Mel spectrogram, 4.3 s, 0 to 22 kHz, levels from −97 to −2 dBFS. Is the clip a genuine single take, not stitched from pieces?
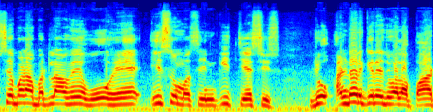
yes; 0 cuts

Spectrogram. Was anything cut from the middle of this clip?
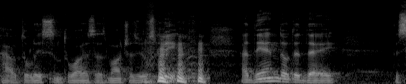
yes; 1 cut; at 2.2 s

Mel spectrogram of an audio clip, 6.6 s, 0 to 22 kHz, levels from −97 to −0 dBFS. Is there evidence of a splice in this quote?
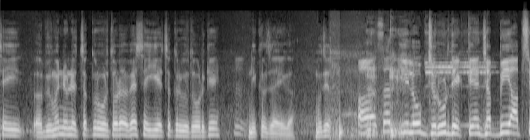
yes; 1 cut; at 4.2 s

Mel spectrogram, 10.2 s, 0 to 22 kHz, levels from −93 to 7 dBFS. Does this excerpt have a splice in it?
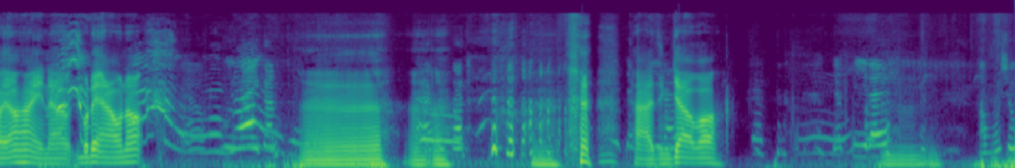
no; 0 cuts

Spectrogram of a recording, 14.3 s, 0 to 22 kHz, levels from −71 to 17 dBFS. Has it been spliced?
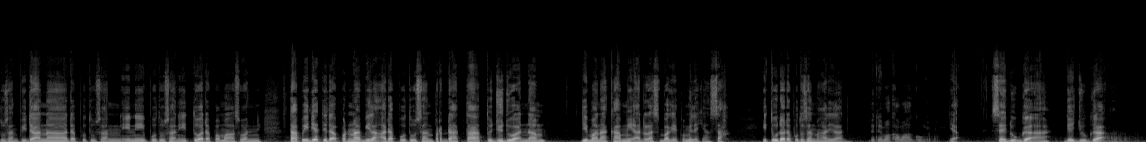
no; 0 cuts

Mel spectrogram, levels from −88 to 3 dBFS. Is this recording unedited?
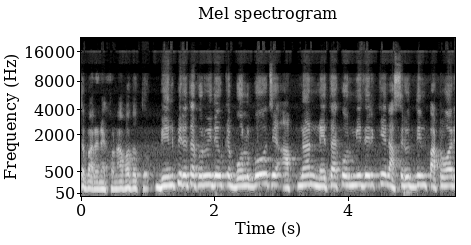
no; 1 cut; at 1.0 s

